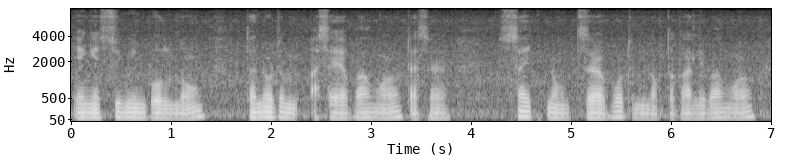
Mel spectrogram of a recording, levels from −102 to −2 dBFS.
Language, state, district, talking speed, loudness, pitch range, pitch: Ao, Nagaland, Dimapur, 130 wpm, -20 LUFS, 85-95 Hz, 90 Hz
